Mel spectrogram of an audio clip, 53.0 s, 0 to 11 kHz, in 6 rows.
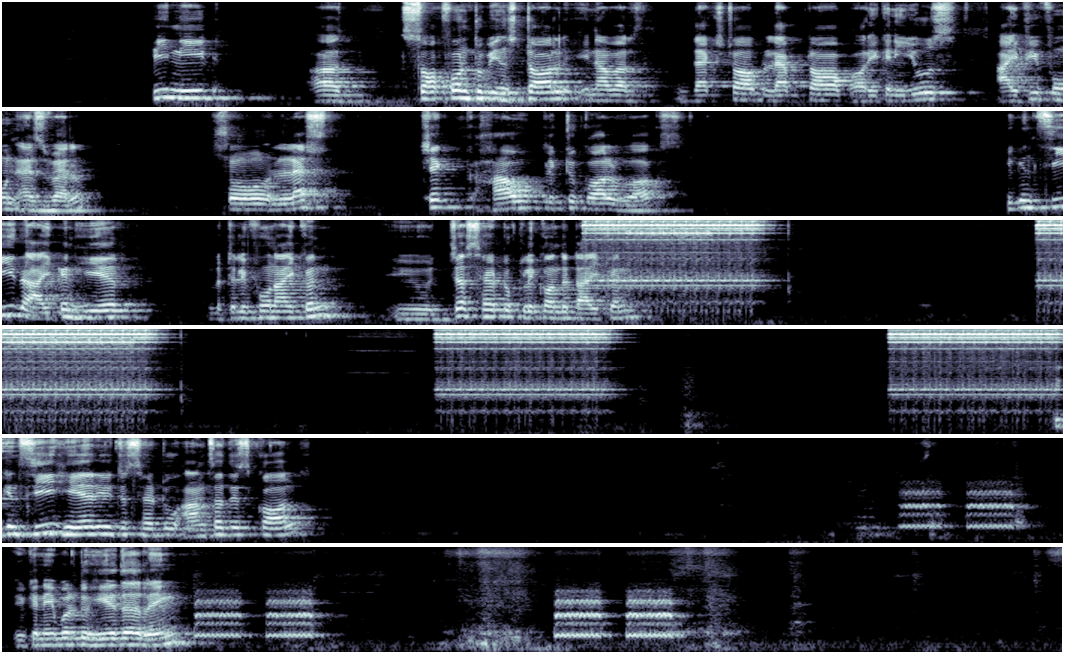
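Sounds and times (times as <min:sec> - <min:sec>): electronic phone ringtone: 0:22.5 - 0:24.2, 0:26.3 - 0:28.0, 0:30.1 - 0:31.8, 0:33.9 - 0:35.5, 0:42.9 - 0:44.0, 0:45.8 - 0:47.1, 0:48.8 - 0:49.9.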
